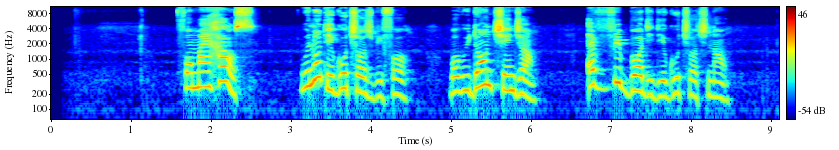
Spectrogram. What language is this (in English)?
Nigerian Pidgin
